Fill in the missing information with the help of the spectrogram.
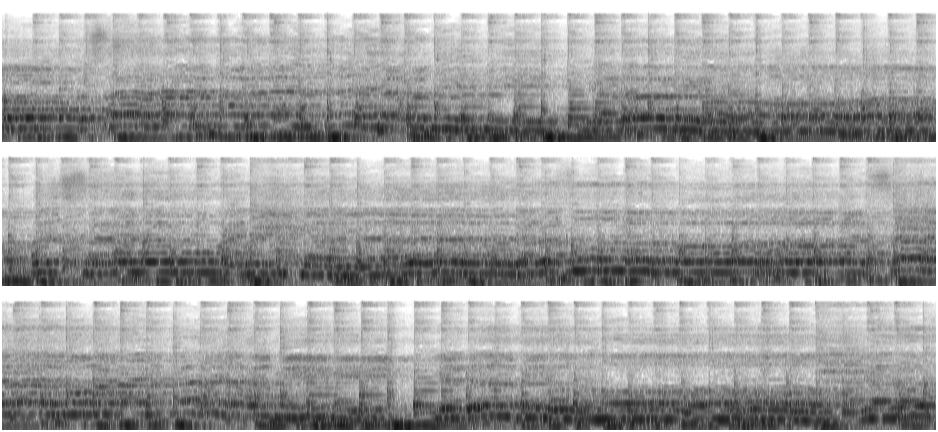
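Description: Marawis group singing sholawat: male voices carry a devotional melody over steady hand drumming on frame drums and a marawis drum, amplified through a PA sound system.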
